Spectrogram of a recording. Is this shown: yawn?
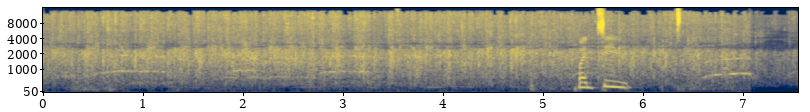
no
